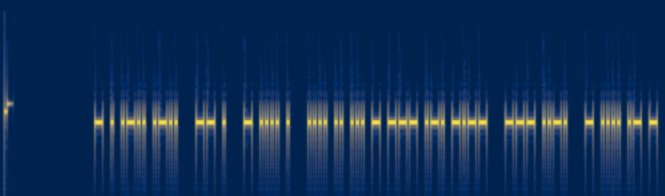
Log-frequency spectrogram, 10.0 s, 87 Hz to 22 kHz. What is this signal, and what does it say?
Morse code, heard as a keyed tone, about 32 wpm, 700 Hz. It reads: TELL ME THE HISTORY OF THAT
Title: Sentences from Top 1000 Words - Review Part 5 - 30wpm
